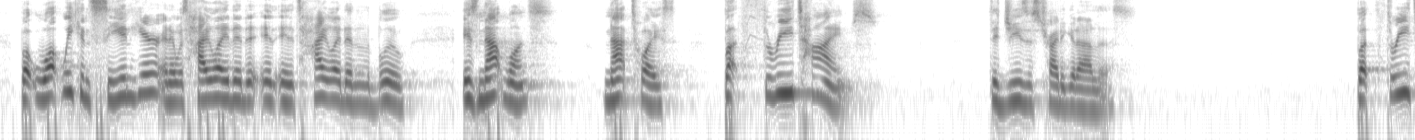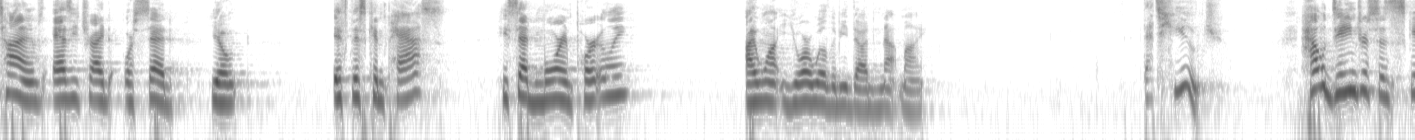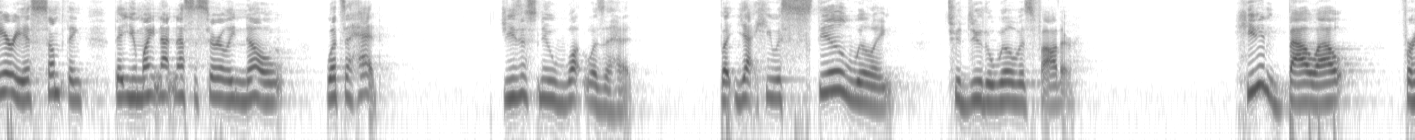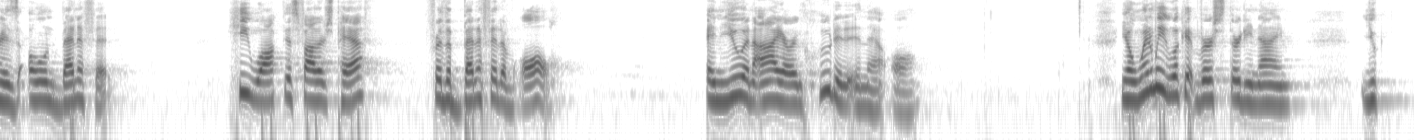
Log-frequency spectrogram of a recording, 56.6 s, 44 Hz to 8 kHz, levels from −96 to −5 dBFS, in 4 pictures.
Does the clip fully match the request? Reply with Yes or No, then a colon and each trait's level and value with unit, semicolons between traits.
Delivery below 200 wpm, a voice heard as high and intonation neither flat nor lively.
Yes: slow, 135 wpm; high, 195 Hz; average, 3.2 semitones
